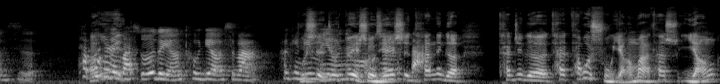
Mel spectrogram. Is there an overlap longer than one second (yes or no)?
yes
